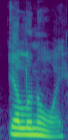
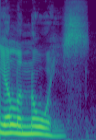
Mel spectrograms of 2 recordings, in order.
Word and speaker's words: Illinois: got on to me for saying Illinois. I said, "The the S is silent." I said, "No, the E is silent, not the S. The E."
